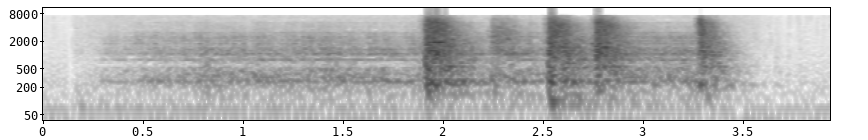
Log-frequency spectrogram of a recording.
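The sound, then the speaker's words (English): A steady electric buzzing hum swells and holds, broken by four sharp, crackling bursts in an uneven sequence before it cuts off: a sci-fi repeller ray firing at a Zarg, smashing it against a tree trunk, with no voices. “The repeller ray smashed him against a tree trunk.”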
